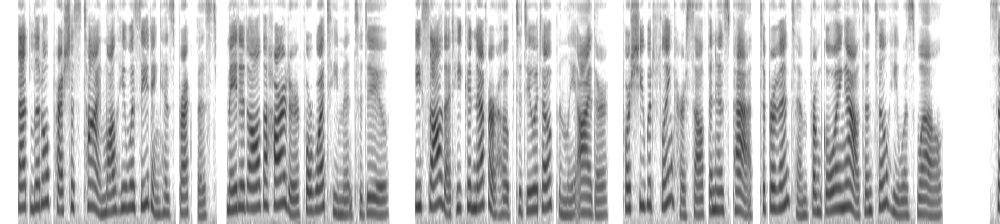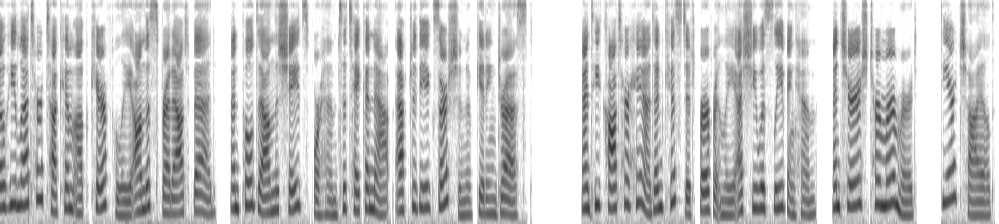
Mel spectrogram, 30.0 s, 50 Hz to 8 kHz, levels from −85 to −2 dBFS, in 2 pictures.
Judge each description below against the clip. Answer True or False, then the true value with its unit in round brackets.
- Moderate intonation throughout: False (6.5 semitones)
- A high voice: True (250 Hz)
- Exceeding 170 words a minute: True (200 wpm)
